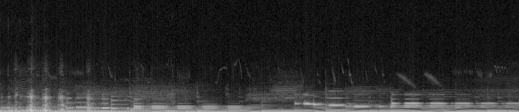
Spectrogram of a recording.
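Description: Sheep bleat repeatedly, their wavering cries layered over a steady, droning musical backdrop at a fairly loud level, with no one talking.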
